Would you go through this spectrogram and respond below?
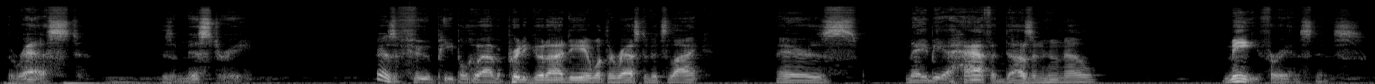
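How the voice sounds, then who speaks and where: Low, brooding old-radio mine guide. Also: male voice, slow pace, long pauses, pushed and bright, slightly rough, exaggerated voice. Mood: brooding, confiding. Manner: folksy, colloquial storytelling. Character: mine guide recalling a dreadful past, brooding and cocky. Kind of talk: retro 1940s radio drama acting.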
